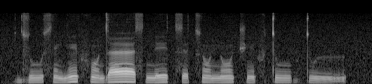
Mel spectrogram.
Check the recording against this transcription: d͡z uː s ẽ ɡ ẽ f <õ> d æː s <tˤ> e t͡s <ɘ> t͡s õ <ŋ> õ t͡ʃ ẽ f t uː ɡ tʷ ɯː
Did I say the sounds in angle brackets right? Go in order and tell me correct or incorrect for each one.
correct, incorrect, correct, incorrect

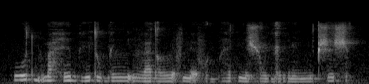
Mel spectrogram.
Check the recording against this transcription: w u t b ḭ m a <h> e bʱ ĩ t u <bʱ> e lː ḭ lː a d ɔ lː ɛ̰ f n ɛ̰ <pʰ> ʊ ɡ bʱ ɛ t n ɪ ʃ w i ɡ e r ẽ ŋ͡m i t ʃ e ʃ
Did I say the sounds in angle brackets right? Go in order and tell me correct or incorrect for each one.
correct, incorrect, incorrect

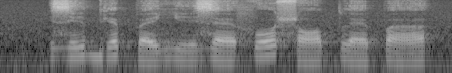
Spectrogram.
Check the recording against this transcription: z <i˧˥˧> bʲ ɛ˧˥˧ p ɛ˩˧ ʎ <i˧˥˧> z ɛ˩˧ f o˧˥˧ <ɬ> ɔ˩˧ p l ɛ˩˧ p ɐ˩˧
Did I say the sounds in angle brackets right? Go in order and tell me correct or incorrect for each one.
correct, incorrect, correct

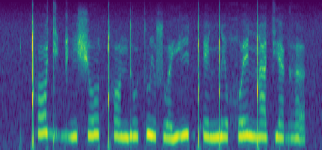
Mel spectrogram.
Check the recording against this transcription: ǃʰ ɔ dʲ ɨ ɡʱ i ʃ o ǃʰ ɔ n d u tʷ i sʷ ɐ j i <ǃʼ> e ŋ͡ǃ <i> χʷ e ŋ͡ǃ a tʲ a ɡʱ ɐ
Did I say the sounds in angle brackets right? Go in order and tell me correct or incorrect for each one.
correct, correct

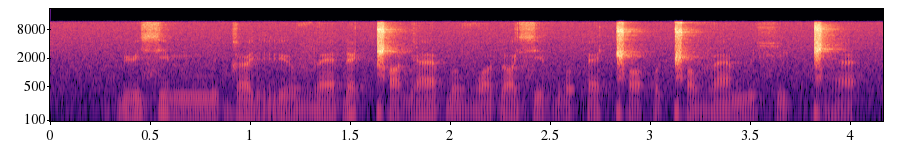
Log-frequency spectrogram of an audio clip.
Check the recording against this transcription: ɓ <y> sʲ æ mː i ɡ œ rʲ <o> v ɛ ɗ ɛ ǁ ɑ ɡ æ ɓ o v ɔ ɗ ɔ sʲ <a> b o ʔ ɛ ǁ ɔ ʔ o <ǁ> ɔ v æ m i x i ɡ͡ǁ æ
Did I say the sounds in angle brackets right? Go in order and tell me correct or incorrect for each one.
correct, correct, incorrect, correct

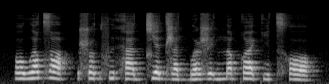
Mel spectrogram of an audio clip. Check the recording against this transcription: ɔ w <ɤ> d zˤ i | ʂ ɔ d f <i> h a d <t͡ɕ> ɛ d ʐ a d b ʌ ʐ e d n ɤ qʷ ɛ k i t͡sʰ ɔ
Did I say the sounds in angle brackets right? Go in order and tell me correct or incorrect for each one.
correct, incorrect, correct

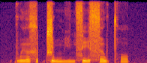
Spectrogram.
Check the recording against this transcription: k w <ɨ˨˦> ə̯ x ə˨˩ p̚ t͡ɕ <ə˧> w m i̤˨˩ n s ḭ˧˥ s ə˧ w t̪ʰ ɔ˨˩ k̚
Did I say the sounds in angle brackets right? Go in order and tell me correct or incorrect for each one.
incorrect, incorrect

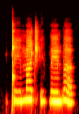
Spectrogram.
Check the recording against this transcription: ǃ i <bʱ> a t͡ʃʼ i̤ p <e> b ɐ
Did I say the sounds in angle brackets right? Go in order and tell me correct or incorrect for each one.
incorrect, incorrect

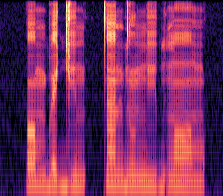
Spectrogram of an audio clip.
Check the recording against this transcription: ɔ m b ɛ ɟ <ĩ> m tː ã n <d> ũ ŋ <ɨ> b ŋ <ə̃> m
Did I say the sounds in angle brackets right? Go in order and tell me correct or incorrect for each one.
incorrect, correct, incorrect, incorrect

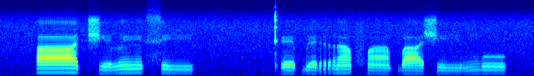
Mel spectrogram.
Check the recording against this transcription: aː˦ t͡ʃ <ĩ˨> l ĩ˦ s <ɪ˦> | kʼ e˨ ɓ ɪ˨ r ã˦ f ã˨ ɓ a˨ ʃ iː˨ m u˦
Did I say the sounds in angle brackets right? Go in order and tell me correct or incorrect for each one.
incorrect, incorrect

